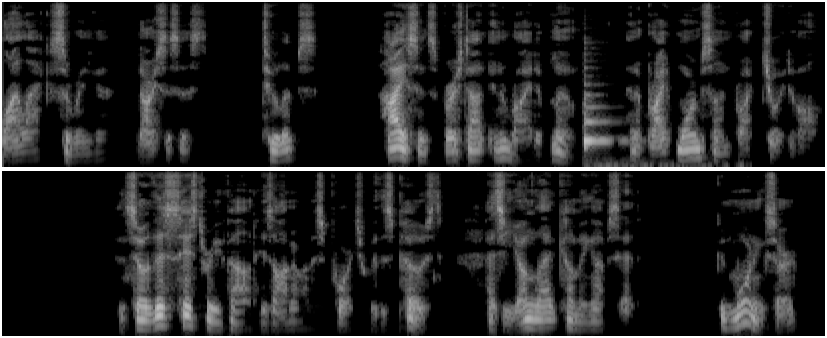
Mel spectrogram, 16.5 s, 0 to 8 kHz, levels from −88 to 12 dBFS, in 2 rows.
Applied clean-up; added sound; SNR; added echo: classical method spectral subtraction.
